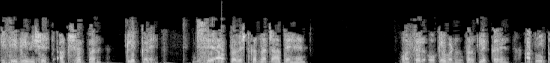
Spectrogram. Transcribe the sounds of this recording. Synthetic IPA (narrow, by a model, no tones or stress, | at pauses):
kɪsibʱiʋɪʃɪʃʈʰɐ̰kʃəɾpɐɾklɪkːɐɾḛ̃ː | d͡ʒɪseʔa̰ːpːɾɐʋɪʃʈkɐɾnat͡ʃaːɦt̪eɦɛ̃ | ɔ̰ːɾfɪɾo̰ːkebʱɐʈənpɐɾklɪkːɐɾẽː | ɐ̰pni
